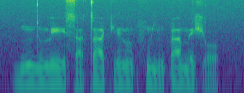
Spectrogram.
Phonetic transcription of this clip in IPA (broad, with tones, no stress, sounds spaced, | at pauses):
ɡ͡b ũ˦ d ũ˧ l eː˦˨ s a˨ t aː˧ t͡ʃ ɛ̃˨˦ l ɔ̃˧ p f ũ˧ j ũ˨ ɓ aː˦ m ɛ˧ ʃ ɔ˨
